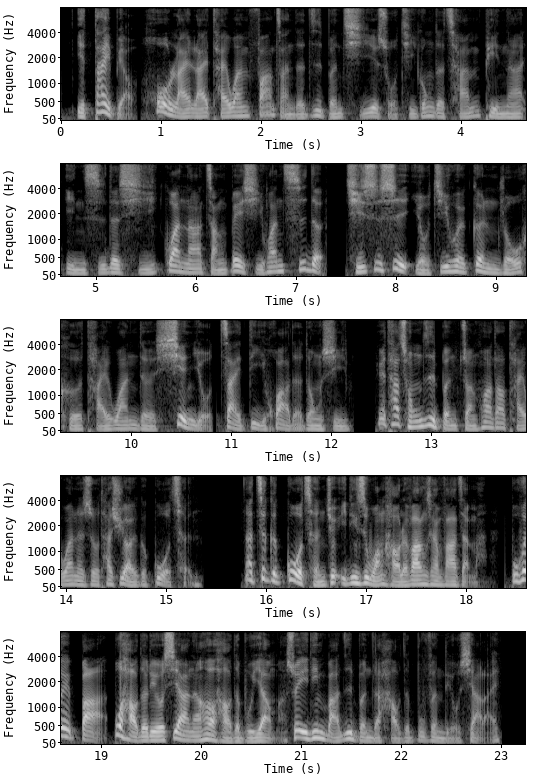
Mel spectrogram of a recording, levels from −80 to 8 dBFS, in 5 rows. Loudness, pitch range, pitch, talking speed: -19 LUFS, 90-125 Hz, 100 Hz, 315 characters per minute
